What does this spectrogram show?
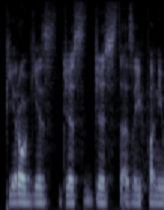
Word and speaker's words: pierogi: what do you say you know you know pierogi that's how you pronounce that but I I really like how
